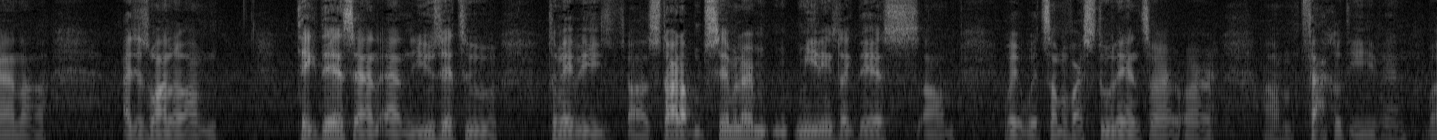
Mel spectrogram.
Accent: Waimea, Hawaii, United States; I grew up in Waimea on the west side

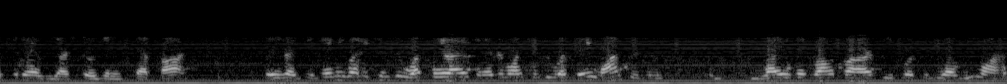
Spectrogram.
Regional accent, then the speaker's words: Kauai, Hawaii, United States; I come from Kauai. I'm born and raised here, and I'm born of noble blood.

